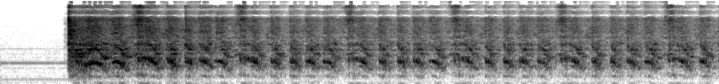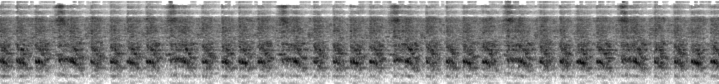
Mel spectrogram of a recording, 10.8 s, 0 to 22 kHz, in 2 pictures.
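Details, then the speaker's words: Second-gen truck swapped from 5.9 to 6.7 Cummins with bigger injectors and big turbo, first start after cranking for oil pressure: diesel settles into a lumpy, uneven idle with one dead cylinder from a bad injector. "well bad injector so it does run y'all heard it run uh uh it runs really good other than we have one dead hole"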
